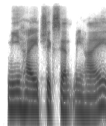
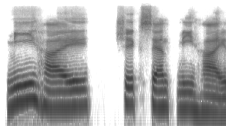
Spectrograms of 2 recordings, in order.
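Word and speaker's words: Mihaly Csikszentmihalyi: Polish American Science psychologist mihai chick sent me hi if you want to know how to pronounce this everyone together me hi chick sent me hi that's his name and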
